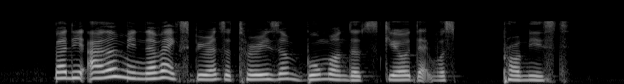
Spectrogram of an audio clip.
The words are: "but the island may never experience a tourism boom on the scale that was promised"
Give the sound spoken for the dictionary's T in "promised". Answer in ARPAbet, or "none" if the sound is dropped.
T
